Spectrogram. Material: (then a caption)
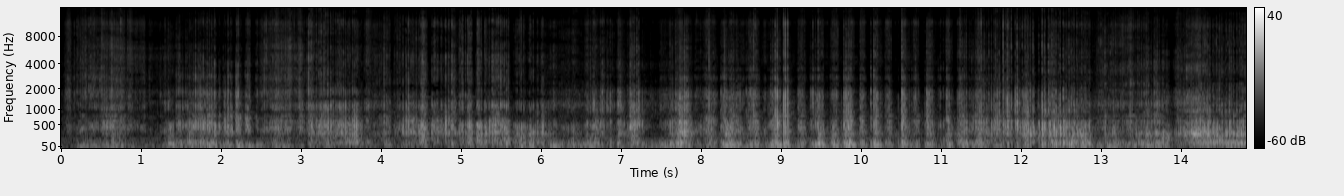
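Cardboard. Fingernail tips scratch hard and slowly across the surface of a large, hollow, black printed cardboard whisky gift tube lying horizontally. The scratches come as a continuous series of dull, rasping strokes with a deep, hollow body and very little brightness, rising and falling in bursts throughout.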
